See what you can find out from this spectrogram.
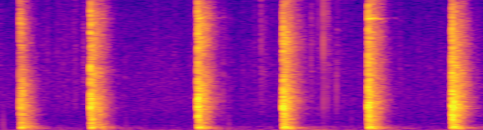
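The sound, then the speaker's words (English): A square peg is hammered into a square hole with six sharp, evenly spaced blows, each a crisp knock that quickly fades into quiet. “George, try hammering the square peg into the square hole this time.”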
